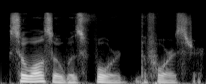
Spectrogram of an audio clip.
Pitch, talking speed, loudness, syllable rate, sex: 95 Hz, 175 wpm, -16 LUFS, 5.0 syllables/s, male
